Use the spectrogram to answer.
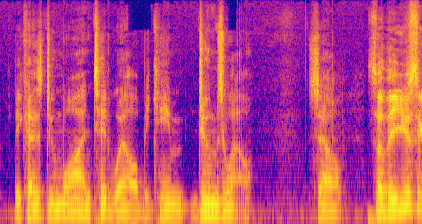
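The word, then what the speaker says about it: Doomswell: people that don't know our name doesn't mean like doom swell it's pronounced dooms well so it was actually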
